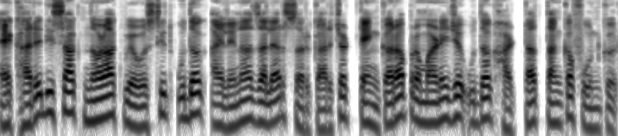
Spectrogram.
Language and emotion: Goan Konkani, neutral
